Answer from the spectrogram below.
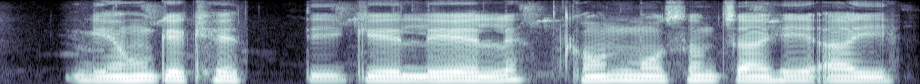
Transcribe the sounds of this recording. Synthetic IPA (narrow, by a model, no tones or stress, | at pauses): ɡeɦũkekʰeːt̪ | ikeleːlkɔːnmɔːsəmt͡ʃaːɦiaːi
